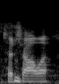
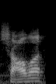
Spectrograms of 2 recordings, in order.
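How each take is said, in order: First: The name starts with a T sound. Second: The name starts without a T sound. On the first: "they were calling him T'Challa" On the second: "I've always thought that the T was silent"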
